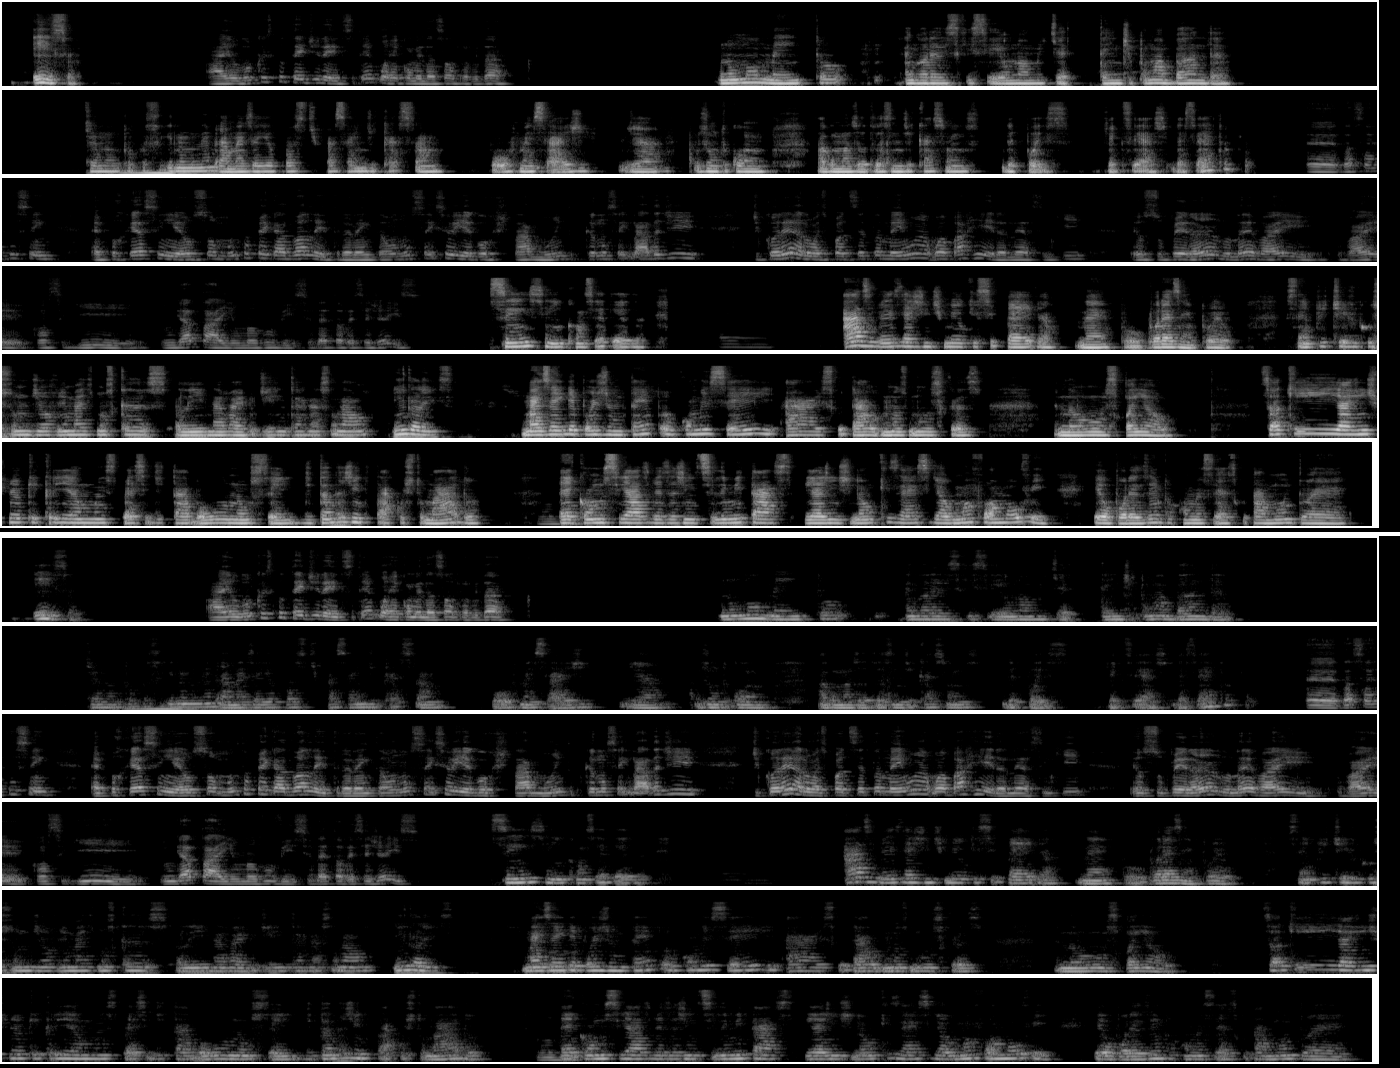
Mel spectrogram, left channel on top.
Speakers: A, on the left; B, on the right.
A: Isso,
B: Ah, eu nunca escutei direito. Você tem alguma recomendação pra me dar?
A: no momento Agora eu esqueci o nome que é- tem tipo uma banda que eu não tô conseguindo me lembrar, mas aí eu posso te passar a indicação por mensagem, já junto com algumas outras indicações depois. O que é que você acha? Dá certo?
B: É, dá certo sim. É porque assim, eu sou muito apegado à letra, né? Então eu não sei se eu ia gostar muito, porque eu não sei nada de, de coreano, mas pode ser também uma, uma barreira, né? Assim que eu superando, né, vai, vai conseguir engatar aí um novo vício, né? Talvez seja isso.
A: Sim, sim, com certeza. Às vezes a gente meio que se pega, né? Por, por exemplo, eu sempre tive o costume de ouvir mais músicas ali na vibe de internacional inglês. Mas
B: Uhum,
A: aí, depois de um tempo, eu comecei a escutar algumas músicas no espanhol. Só que a gente meio que cria uma espécie de tabu, não sei, de tanta gente estar acostumado,
B: uhum.
A: é como se às vezes a gente se limitasse e a gente não quisesse de alguma forma ouvir. Eu, por exemplo, comecei a escutar muito é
